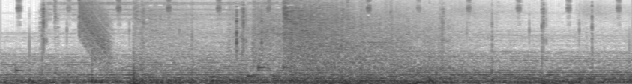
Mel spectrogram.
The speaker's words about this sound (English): The pirate explodes, leaving behind a substantial collection of useful scrap material.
